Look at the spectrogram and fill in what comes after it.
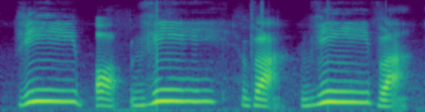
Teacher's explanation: Ele é um i um pouquinho mais longo, mesmo em português, por causa da posição que ele fica na palavra.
